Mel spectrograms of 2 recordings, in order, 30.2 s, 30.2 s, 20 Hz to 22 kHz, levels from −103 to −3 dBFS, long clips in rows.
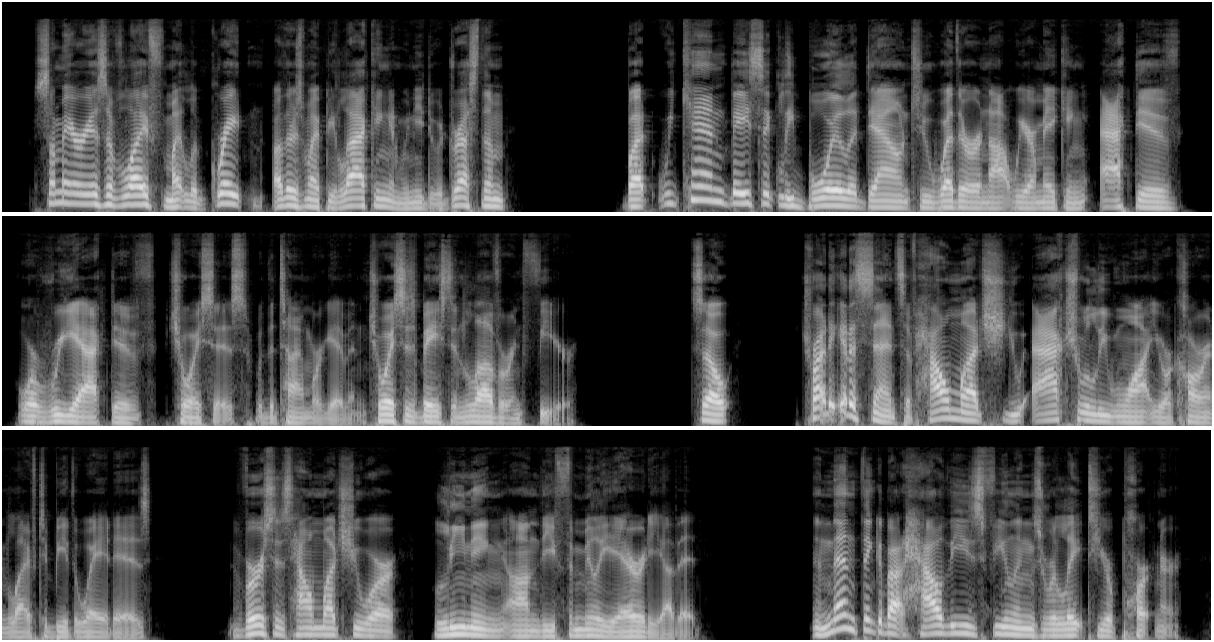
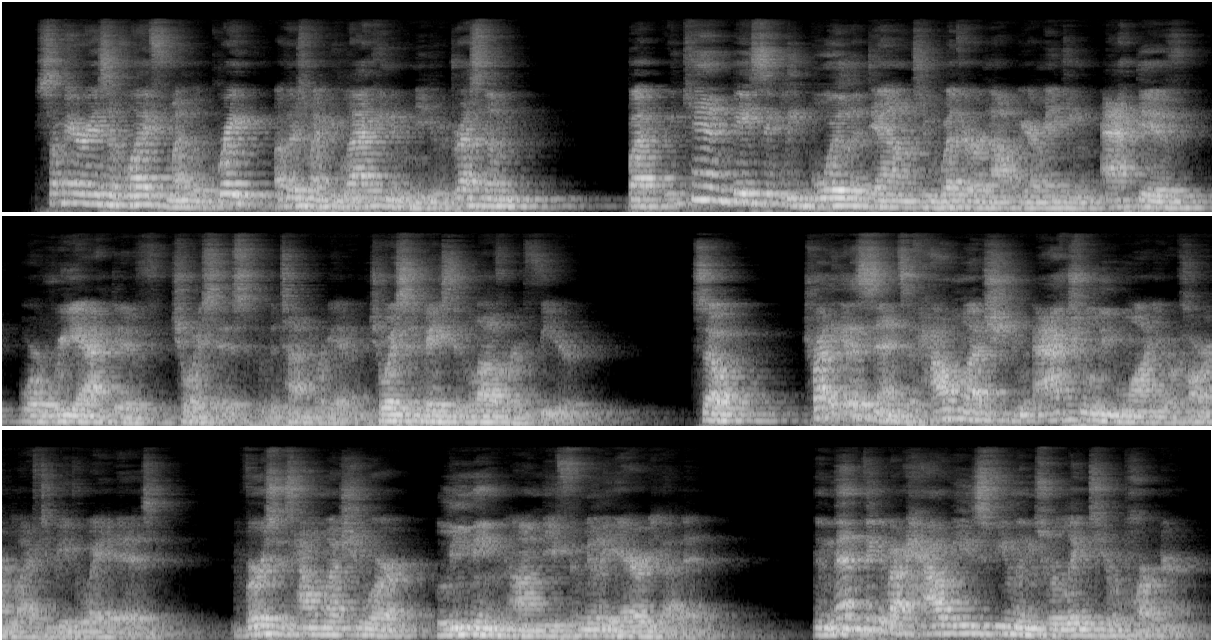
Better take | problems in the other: first | off-mic speech; far // room echo; strong; dies away in 0.7 s

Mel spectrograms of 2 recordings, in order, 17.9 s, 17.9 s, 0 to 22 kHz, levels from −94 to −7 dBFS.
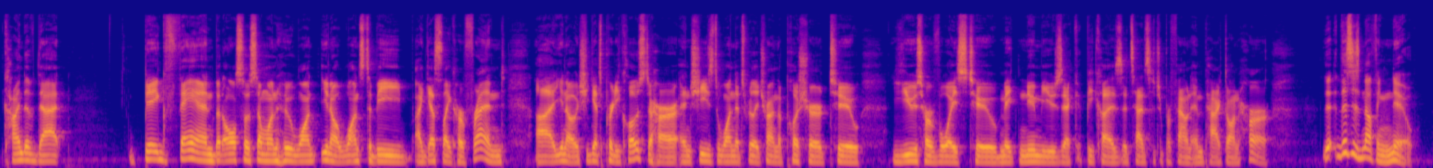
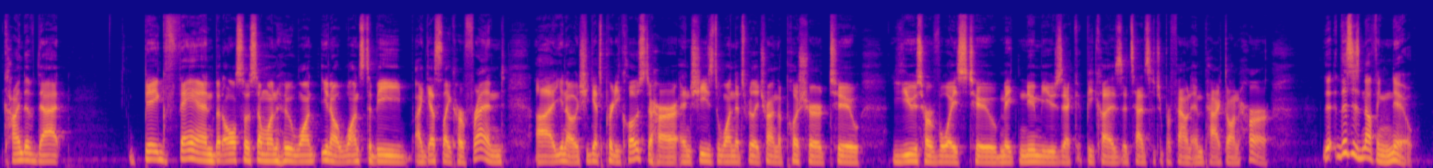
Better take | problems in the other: neither | none

